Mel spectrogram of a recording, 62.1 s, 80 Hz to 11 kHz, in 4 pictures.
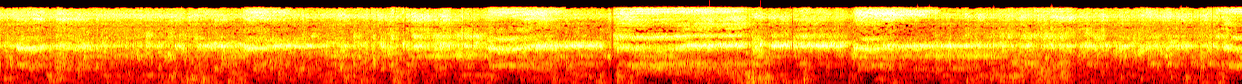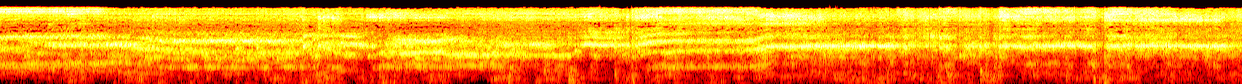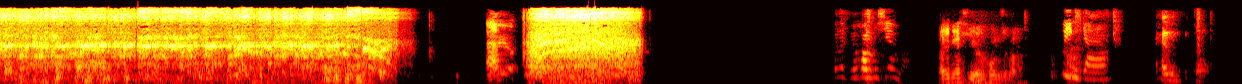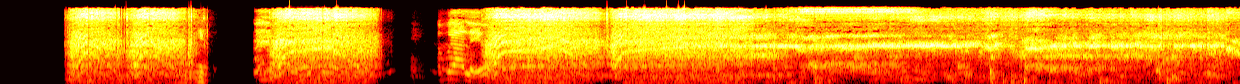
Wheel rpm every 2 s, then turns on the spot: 230, 230, 230, 230, 230, 230, 230, 230, 190, 160, 160, 170, 200, 230, 230, 230, 230, 190, 40, 50, 0, 0, 0, 10, 20, 60, 80, 170, 230, 230, 230.
none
